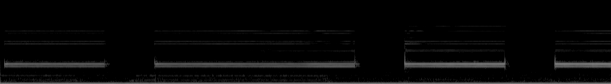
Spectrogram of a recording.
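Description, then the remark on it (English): A cell phone emergency Amber Alert tone blares loud, a harsh, buzzy electronic drone sounding in long repeated bursts separated by brief gaps, with no voices. The alert is for San Antonio, Texas, seeking a 2010 black Dodge Nitro. “I'm sorry, that's my cell phone going off right here. It's saying there is an Amber Alert.”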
